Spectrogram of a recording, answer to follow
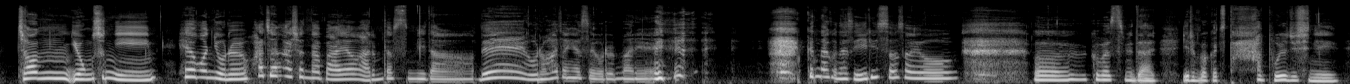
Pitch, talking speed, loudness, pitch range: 255 Hz, 280 characters per minute, -18 LUFS, 215-300 Hz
